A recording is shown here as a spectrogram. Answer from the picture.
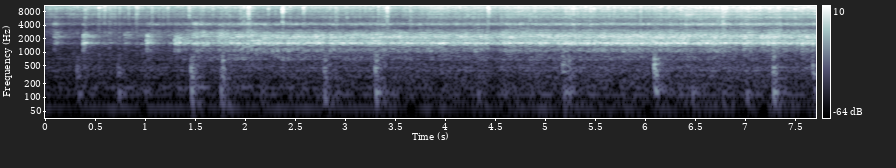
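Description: Scrambled eggs sizzling on a flat-top griddle, getting louder about a second in, while a spatula scrapes and taps across the griddle surface about once a second.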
